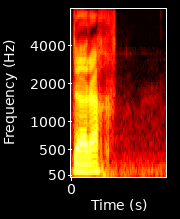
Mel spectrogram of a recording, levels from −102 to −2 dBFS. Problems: none marked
